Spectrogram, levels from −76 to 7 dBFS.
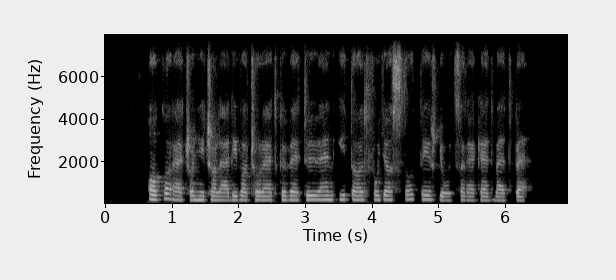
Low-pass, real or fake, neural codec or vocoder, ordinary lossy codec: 7.2 kHz; real; none; Opus, 16 kbps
